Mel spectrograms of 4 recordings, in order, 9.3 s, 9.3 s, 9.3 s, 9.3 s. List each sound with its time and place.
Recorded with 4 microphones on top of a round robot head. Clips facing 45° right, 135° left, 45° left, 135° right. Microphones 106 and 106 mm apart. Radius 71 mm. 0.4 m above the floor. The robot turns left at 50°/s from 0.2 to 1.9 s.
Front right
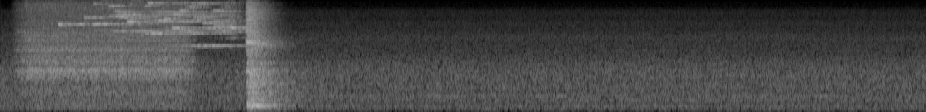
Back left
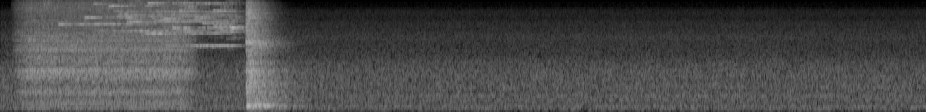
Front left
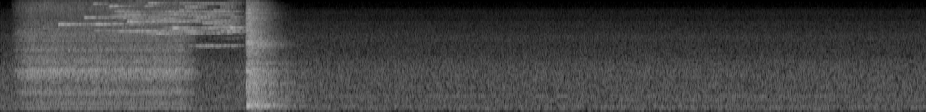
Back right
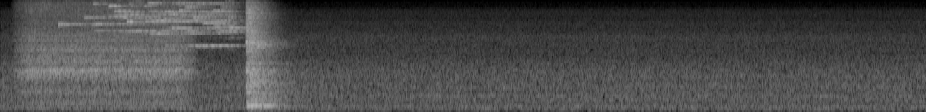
0.6 s a chime: 110° right, 1.1 m; by 2.4 s 175° right, 1.1 m
2.5 s crushing: 145° left, 2.0 m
